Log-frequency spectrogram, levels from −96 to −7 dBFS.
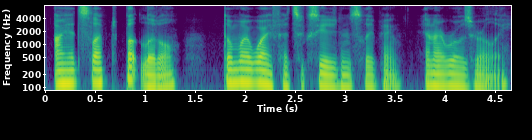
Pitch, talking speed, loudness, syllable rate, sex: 110 Hz, 205 wpm, -21 LUFS, 5.6 syllables/s, male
